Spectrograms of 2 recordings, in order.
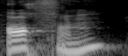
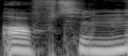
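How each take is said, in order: First: The word is said with a silent T. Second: The word is said with the T sounded. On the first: "most people in uh, the U S pronounce it like" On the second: "and the T is pronounced"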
